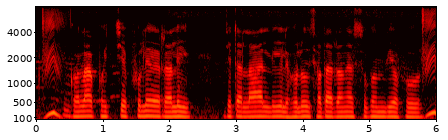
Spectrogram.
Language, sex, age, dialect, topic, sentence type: Bengali, male, 18-24, Jharkhandi, agriculture, statement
